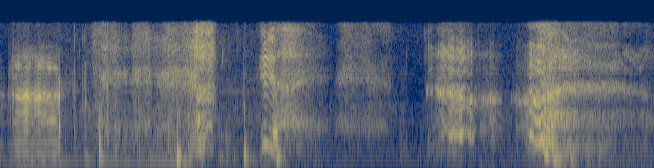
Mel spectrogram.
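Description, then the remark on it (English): A dog pants and wheezes in rapid, ragged bursts, with sharp sniffs and strained breaths repeating irregularly over about ten seconds. “Hyperventilating on me.”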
